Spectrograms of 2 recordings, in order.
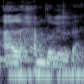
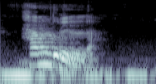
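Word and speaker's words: الحمد لله: Tapi kalau kita waqaf di kalimat wa qalu, maka hamzah wasolnya ini terbaca alhamdulillah. Jangan hamdulillah, tapi alhamdulillah.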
